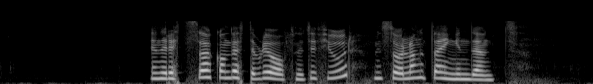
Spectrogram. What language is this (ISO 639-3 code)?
nor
